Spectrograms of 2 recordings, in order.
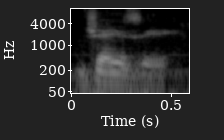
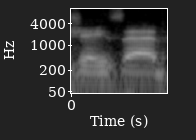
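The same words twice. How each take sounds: First: The final letter is said the American way. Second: The final letter is said the Canadian way. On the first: The speaker calls it right. "it should be Z because that's what rhymes" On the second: The speaker calls it wrong. "I say it the Canadian way"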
